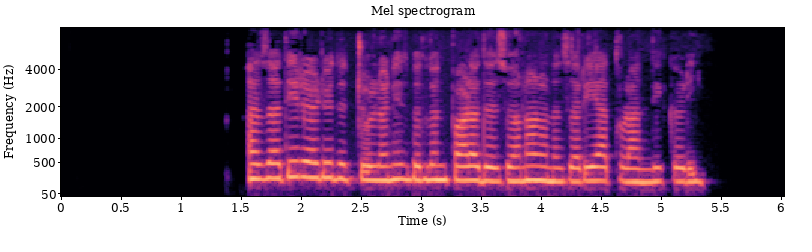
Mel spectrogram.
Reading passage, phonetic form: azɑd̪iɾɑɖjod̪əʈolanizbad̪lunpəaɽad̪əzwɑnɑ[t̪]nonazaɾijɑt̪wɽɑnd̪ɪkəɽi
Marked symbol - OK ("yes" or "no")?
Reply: no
